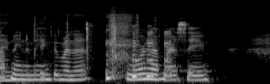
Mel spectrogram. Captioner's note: laughter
